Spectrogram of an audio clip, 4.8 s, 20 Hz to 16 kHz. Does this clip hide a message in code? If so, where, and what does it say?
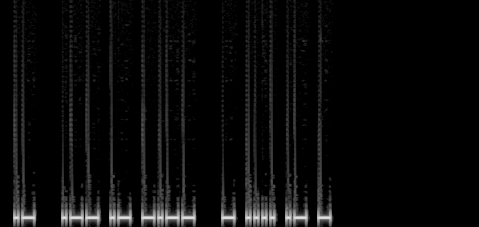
Yes: Morse code from 0.1 to 3.3 s, heard as a keyed tone, about 32 wpm, 700 Hz. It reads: A WAY THAT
